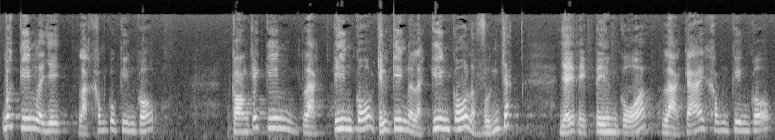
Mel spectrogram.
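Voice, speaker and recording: A man's voice: sits high, expressive, slow pace, dark tone, husky. A man, a Buddhist monk giving a dharma talk, telling stories and asking his listeners rhetorical questions. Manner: conversational storytelling with rhetorical questions.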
